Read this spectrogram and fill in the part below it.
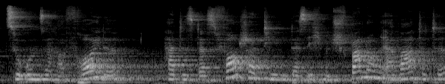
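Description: A woman's voice: fairly high pitch, lively intonation, normal speed, natural voice. A woman playing an imperious artificial-intelligence ruler of a space ark in a children's radio play, formal and commanding. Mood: ceremonial announcing. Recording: long echoing reverb with music behind.

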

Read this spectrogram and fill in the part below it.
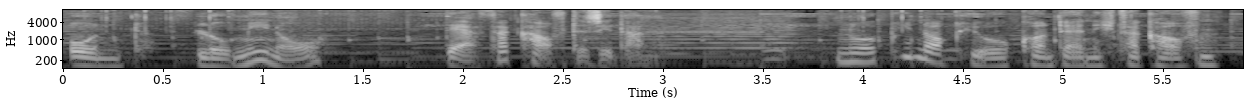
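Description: A man playing an expressive, concerned storyteller who narrates a children's radio play. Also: medium pitch, unhurried, creaky, faint music behind. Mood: dramatic storytelling.

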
